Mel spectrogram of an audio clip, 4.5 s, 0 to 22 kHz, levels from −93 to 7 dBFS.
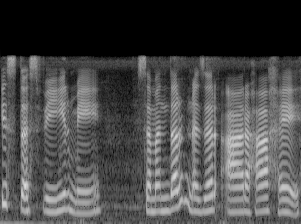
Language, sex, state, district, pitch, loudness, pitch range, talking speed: Hindi, female, Uttar Pradesh, Lucknow, 230 Hz, -16 LUFS, 220-260 Hz, 105 wpm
